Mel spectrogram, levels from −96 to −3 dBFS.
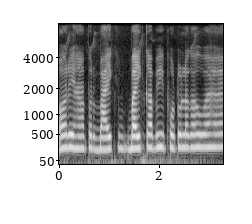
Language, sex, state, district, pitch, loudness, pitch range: Hindi, female, Jharkhand, Palamu, 240 Hz, -18 LUFS, 230-250 Hz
